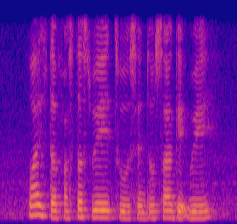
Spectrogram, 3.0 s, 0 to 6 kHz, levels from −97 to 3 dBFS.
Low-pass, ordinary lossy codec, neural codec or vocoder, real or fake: 5.4 kHz; none; none; real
